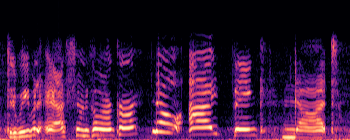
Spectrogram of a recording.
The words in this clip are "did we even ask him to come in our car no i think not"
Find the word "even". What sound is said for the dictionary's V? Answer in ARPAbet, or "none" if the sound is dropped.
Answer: V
